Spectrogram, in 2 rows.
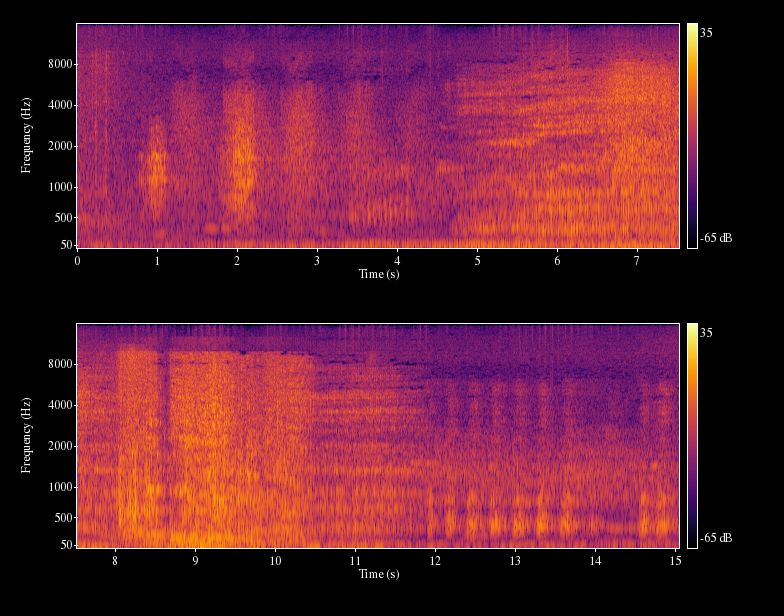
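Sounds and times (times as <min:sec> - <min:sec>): animal roar: 0:00.8 - 0:13.0.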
